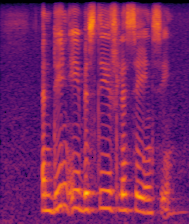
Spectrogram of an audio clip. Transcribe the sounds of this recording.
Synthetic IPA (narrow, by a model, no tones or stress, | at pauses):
əndinibəstiːrsləsɛnsḭ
